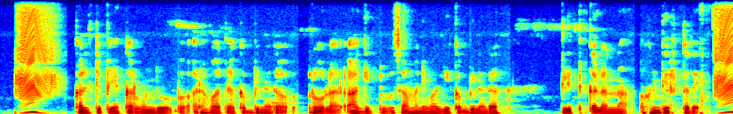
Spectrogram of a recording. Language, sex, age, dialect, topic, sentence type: Kannada, male, 56-60, Coastal/Dakshin, agriculture, statement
